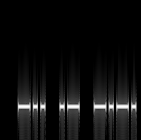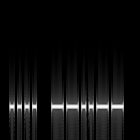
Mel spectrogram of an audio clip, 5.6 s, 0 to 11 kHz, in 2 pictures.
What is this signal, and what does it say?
Morse code, heard as a keyed tone, about 16 wpm, 680 Hz. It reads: DACH,
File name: Morsekurs / Witze / Witz 07. September 2021, 70 F80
